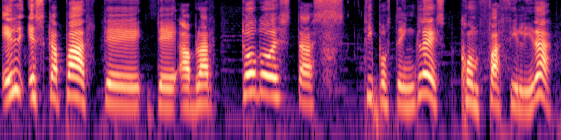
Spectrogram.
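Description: Brief: non-native male co-host, high voice, dry booth sound, gropes for words. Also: expressive, a little slow, fairly bright tone, dry recording, soft background music. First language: English. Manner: searches for Spanish words mid-sentence. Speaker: co-host and former teacher. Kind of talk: casual radio chat.

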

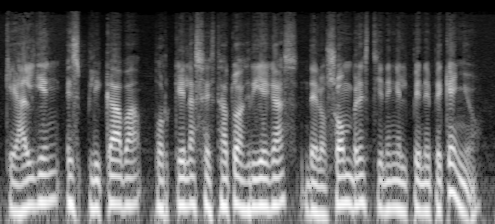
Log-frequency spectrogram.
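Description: A man's voice: medium pitch, steady tone, normal speed. A man interviewing in a conversational, reflective way, putting thoughtful questions. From Andalusia, Spain.

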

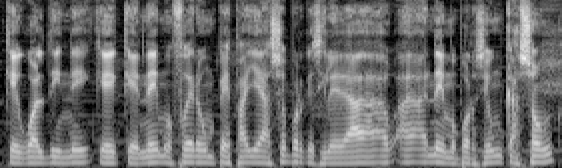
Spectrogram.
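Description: Fast joking Cádiz man retelling a film. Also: medium pitch, level tone. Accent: Cádiz Andalusian Spanish. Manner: fast, joking storyteller who acts out characters' lines. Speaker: comic film reviewer on a radio show.

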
